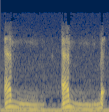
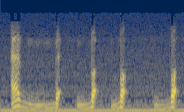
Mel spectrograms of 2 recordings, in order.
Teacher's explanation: تفخم نعم في امتلاء الفم بصدى الحرف، هواء كثير في الفم · Shown in: second take · أب ب ب ب بهذه الطريقة، وأنا أنطقها من مخرجها أيضا.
